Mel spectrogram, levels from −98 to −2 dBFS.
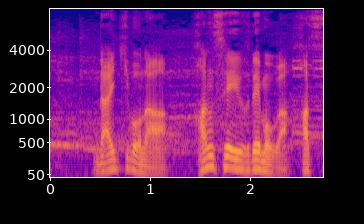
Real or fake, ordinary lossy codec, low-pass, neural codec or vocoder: real; none; none; none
